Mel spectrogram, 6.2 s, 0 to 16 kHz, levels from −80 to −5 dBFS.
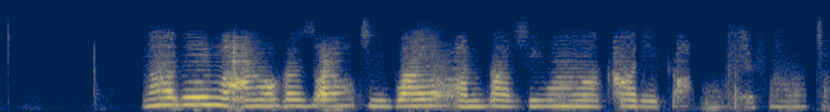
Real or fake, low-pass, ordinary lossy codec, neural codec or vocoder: fake; 14.4 kHz; AAC, 96 kbps; codec, 44.1 kHz, 0.9 kbps, DAC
